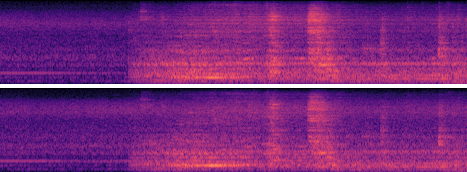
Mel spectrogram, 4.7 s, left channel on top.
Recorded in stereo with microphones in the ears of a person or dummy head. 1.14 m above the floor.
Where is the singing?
No singing in this recording.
